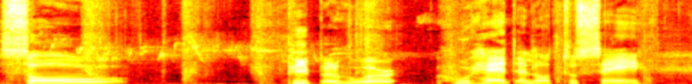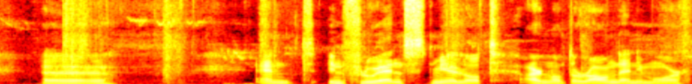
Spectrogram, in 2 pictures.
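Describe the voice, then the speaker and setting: A man with a German accent speaks at a fairly slow pace, leaving long, frequent pauses. His voice is fairly high, with ordinary pitch variation. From Austria, Vienna. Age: 30s. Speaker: video blogger. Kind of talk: personal monologue. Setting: recording to camera. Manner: halting, pauses to find words.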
